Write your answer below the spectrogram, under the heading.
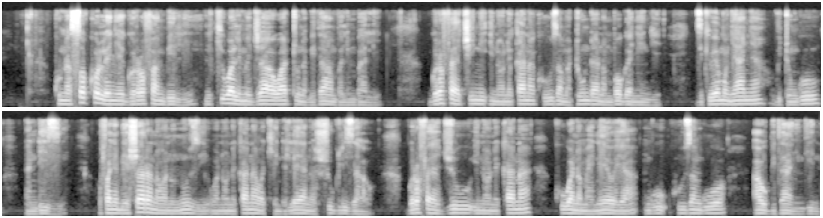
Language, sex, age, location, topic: Swahili, male, 18-24, Nairobi, finance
